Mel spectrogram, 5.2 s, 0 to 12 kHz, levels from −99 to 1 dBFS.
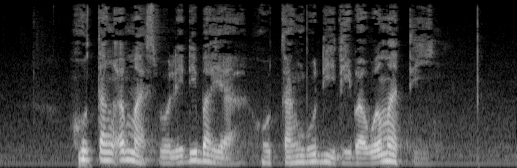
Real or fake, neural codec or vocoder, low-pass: real; none; 10.8 kHz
